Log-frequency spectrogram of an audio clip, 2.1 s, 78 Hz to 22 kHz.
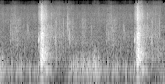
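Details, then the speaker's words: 2016 Toyota Land Cruiser off-road on its first trail: two sharp hard bangs about a second apart over quiet trail noise as the suspension bottoms out on a fairly small rock. "that's the sound of the Land Cruiser suspension smashing into a fairly small rock it's also the sound of disappointment that's all it takes to bottom this thing out"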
